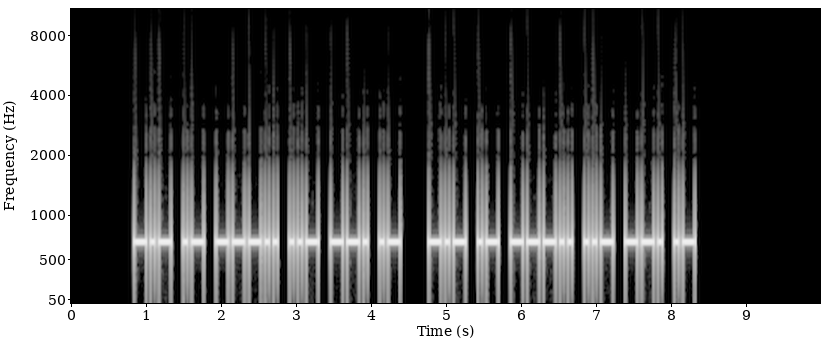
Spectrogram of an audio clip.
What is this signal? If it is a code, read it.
Morse code, heard as a keyed tone, about 22 wpm, 700 Hz. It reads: KA8UGA KA8UGA
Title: USA Call Signs Repeated 2x 22wpm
